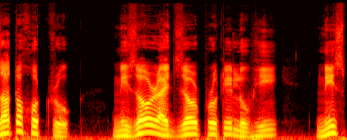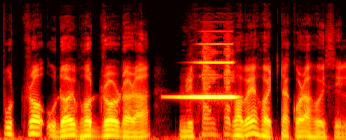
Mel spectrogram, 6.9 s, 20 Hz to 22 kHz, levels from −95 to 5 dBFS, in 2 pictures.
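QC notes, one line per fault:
5.09–5.92 s, loudspeaker feedback squeal: a steady 1.4 kHz tone swells over roughly 0.4 s to sit about 15 dB above the speech. The microphone is hearing its own loudspeaker. At that frequency the loop gain passes one, so the tone feeds itself until it stops.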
